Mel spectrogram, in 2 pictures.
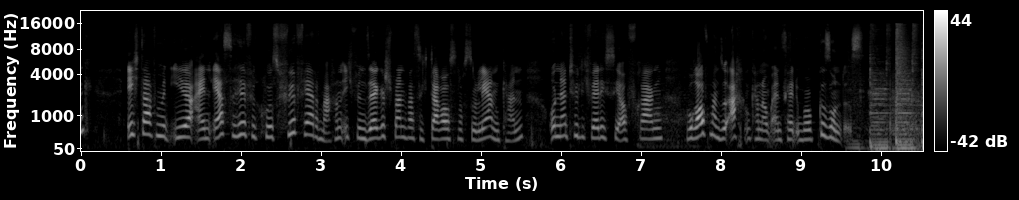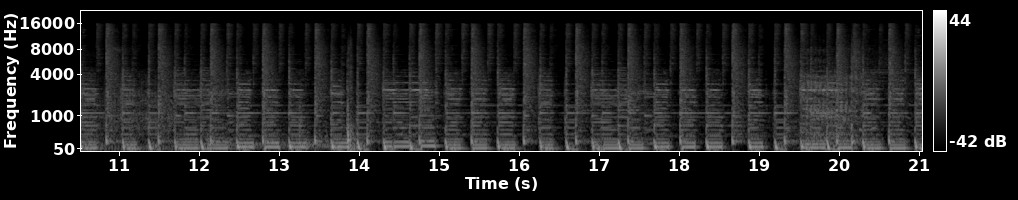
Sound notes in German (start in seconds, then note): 10.8 Heitere Musik; 19.5 Schnauben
